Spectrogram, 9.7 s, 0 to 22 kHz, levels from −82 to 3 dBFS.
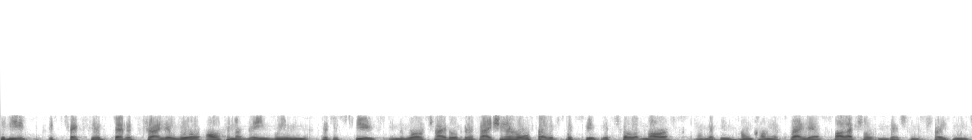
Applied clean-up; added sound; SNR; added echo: neural separator model SepFormer DNS4.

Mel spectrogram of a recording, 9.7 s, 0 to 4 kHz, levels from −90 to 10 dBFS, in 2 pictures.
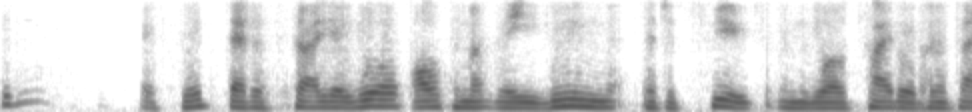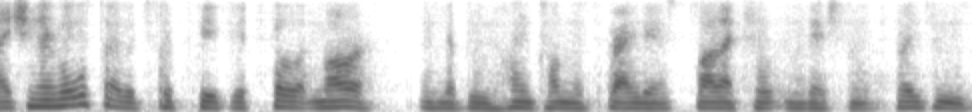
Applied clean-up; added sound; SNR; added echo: neural mask model DeepFilterNet 3.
